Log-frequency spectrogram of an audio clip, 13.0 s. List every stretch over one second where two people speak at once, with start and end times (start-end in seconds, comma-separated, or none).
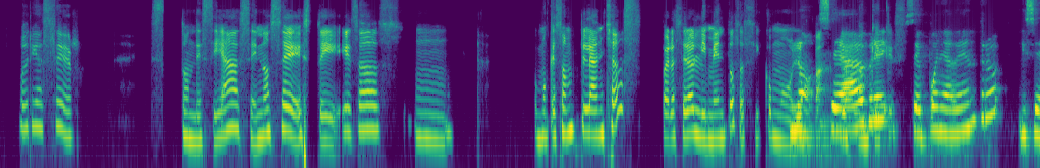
9.8-11.4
